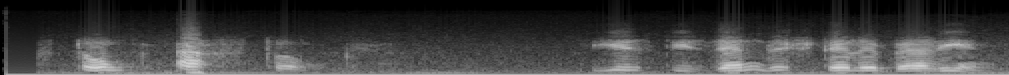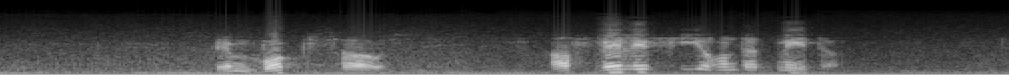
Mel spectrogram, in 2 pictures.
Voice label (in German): Ansage; Voxhaus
